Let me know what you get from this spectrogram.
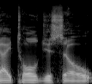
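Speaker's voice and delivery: plain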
